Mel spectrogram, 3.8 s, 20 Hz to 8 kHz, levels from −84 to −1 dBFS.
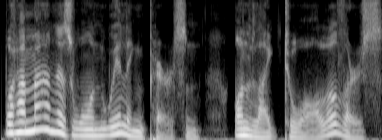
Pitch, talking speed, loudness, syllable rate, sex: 135 Hz, 175 wpm, -16 LUFS, 5.0 syllables/s, male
